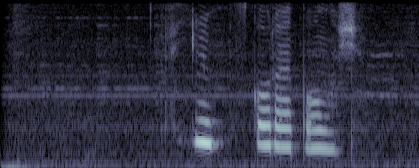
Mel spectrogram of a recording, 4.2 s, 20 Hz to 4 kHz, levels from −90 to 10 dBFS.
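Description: No technical faults can be heard anywhere in the recording; the speech signal stays continuous and stable throughout.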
